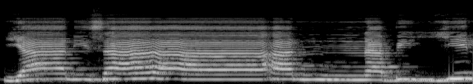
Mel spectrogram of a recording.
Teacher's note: اب یہاں پر ہم نے حمزہ کو نون مشدد کے ساتھ ملانا ہے تو غنہ کے ساتھ ادا کرنا ہے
